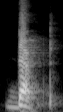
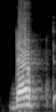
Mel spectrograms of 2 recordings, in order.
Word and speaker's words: debt: So please don't ever pronounce it as debt. Depth is a wrong pronunciation.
